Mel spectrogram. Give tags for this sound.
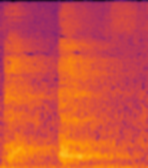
field-recording
throat

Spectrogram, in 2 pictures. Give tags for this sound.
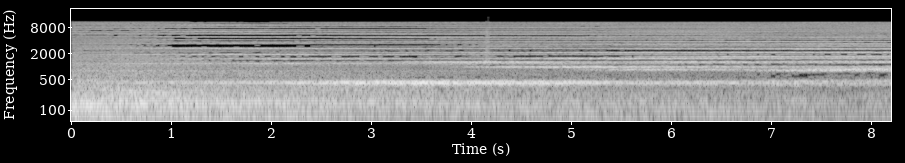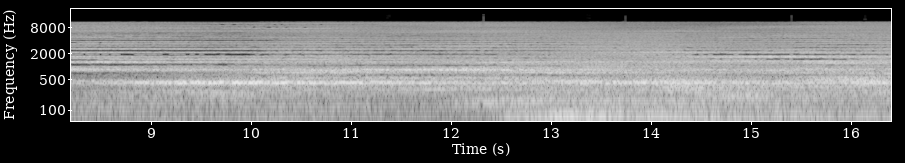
audio-triggered-synth
raw-material
SlickSlack
feedback-loop
RunBeerRun
paulstretch
Ableton-Live
paul-stretch
special-effects
FX

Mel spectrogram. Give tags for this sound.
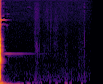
bright
glass
hammer
hit
ornament
short
tap

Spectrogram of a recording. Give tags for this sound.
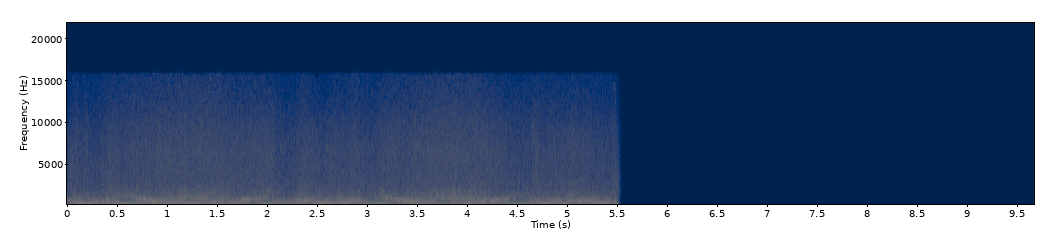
processed
reese
hard
distorted

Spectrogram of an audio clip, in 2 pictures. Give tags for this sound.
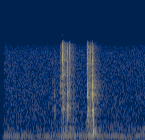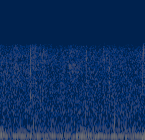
button
turn-on

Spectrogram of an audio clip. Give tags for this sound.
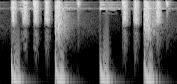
electronica
kick
drum
trance

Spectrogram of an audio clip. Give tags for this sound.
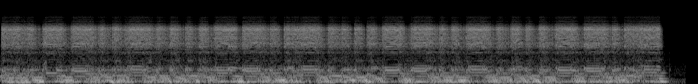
heavy
metal
rock
thrash

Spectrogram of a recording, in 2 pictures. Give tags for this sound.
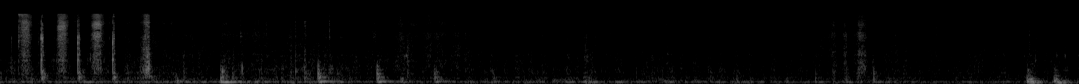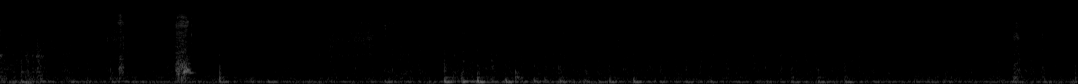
glass
washing
washing-glass

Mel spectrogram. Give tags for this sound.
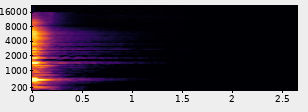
cowbell
dirty
drum
drumkit
pack
realistic
tonys

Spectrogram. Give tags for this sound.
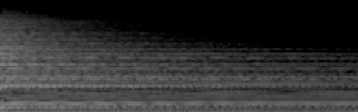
china-cymbal
sample
scrape
scraped

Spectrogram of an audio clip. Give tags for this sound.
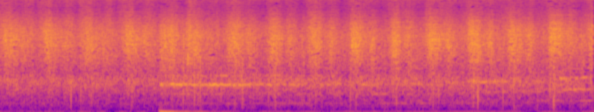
clicks
sample
lowfi
record
keyboard
machine
static
mix
computer
processed
acoustic

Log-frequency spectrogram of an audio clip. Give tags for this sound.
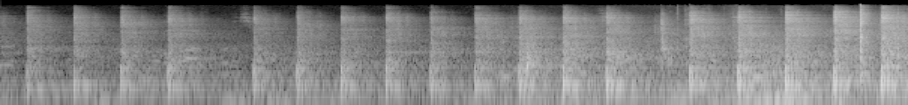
building
construction
environmental-sounds-research
field-recording
hammer

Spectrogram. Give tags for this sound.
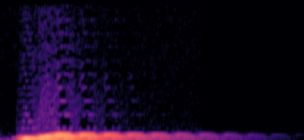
abstract
game
generic
success

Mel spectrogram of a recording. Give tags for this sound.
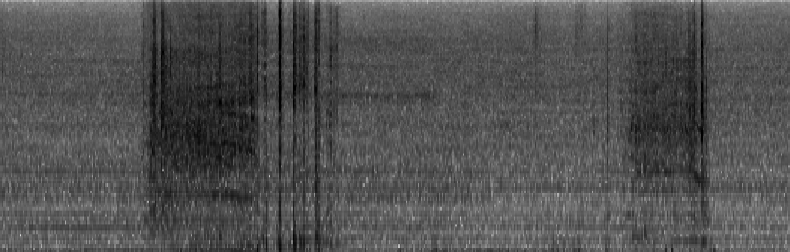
cd-tray
close
mechanical
open
recording

